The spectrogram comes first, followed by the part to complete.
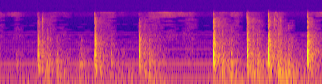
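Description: Irregular sharp taps and knocks of a pen or chalk striking a lecture board as a diagram is drawn, about seven strokes in four seconds, over a steady hum.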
